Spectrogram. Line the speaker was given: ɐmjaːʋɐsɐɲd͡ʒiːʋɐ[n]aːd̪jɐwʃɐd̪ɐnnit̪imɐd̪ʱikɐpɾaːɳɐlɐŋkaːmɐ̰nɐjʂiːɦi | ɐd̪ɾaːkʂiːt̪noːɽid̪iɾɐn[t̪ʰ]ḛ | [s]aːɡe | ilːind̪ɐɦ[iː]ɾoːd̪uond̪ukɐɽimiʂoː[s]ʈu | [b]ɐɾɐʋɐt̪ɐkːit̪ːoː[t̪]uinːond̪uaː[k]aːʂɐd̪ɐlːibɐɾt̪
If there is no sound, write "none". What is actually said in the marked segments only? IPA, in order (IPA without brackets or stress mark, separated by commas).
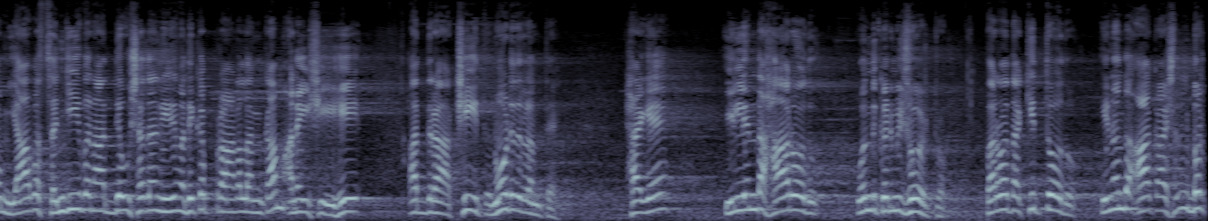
n, t̪, h, aː, ʂ, p, d̪, k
